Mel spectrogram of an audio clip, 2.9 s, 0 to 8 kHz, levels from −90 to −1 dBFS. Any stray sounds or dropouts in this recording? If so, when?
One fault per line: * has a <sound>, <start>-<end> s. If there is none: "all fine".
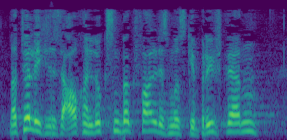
all fine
